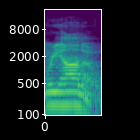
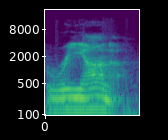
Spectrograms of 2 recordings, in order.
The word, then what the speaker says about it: Rihanna: else you got all right finally the great Rihanna will headline the first ever Apple music Super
